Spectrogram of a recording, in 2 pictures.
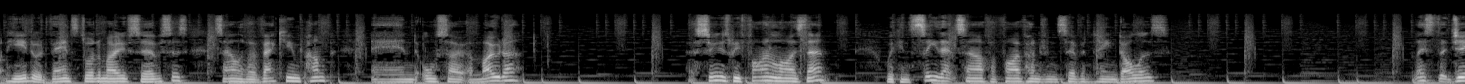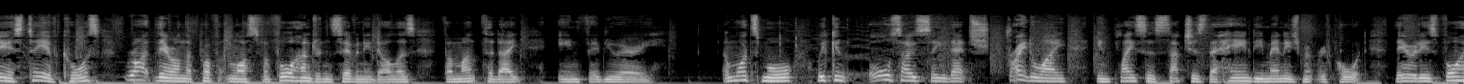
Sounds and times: Narration, monologue: 0.0s - 29.2s.

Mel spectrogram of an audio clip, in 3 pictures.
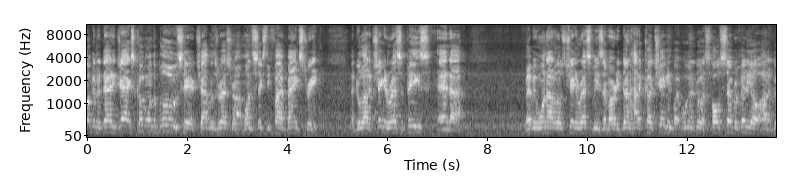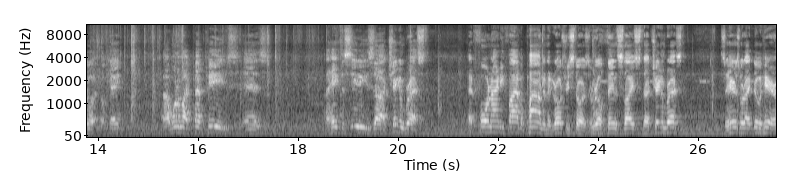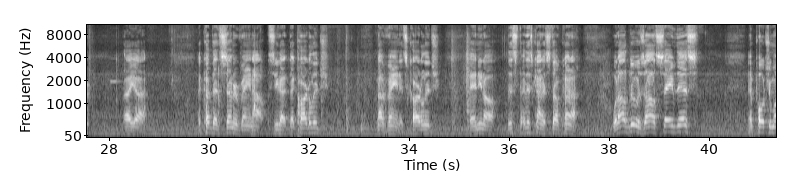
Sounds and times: Speech: 0.0s - 4.7s, 5.3s - 7.6s, 8.8s - 14.6s, 15.3s - 17.5s, 18.5s - 20.6s, 21.4s - 25.8s, 26.5s - 28.8s, 29.8s - 32.4s, 33.4s - 39.9s, 40.8s - 41.3s.

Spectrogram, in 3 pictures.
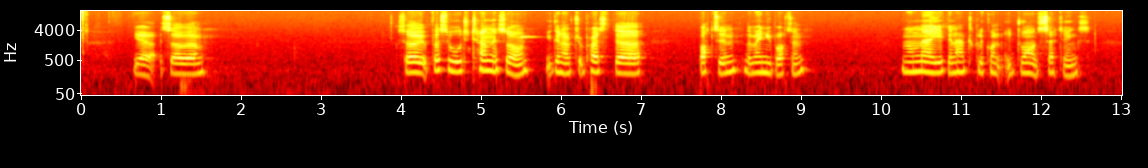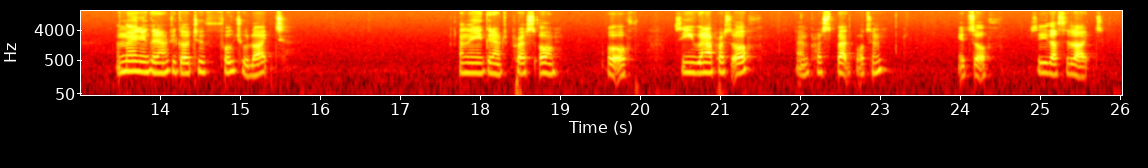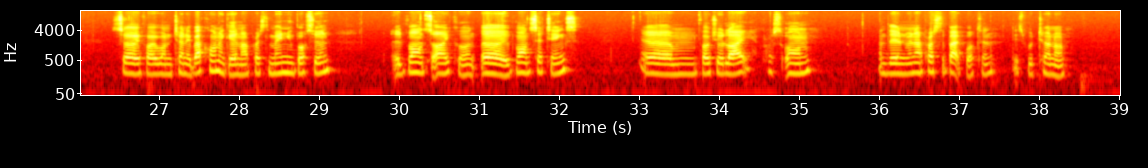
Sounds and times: Speech: 0.6s - 1.7s, 4.0s - 7.1s, 7.7s - 9.2s, 10.2s - 12.7s, 13.4s - 15.7s, 17.7s - 19.0s, 19.6s - 23.2s, 24.0s - 29.2s, 29.9s - 32.3s, 33.0s - 35.3s, 36.0s - 38.4s.

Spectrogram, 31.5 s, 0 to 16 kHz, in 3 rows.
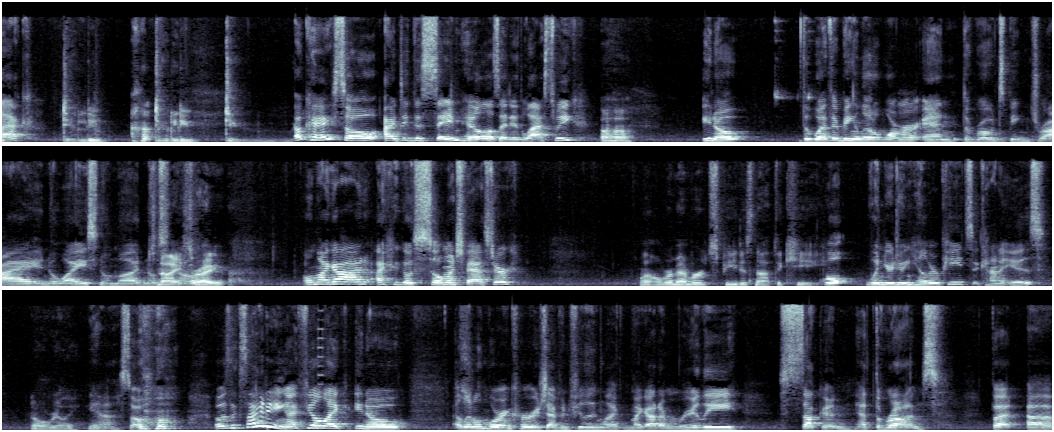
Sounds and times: Speech: 0.0s - 6.3s, 8.0s - 12.8s, 16.9s - 22.3s, 23.2s - 31.5s.

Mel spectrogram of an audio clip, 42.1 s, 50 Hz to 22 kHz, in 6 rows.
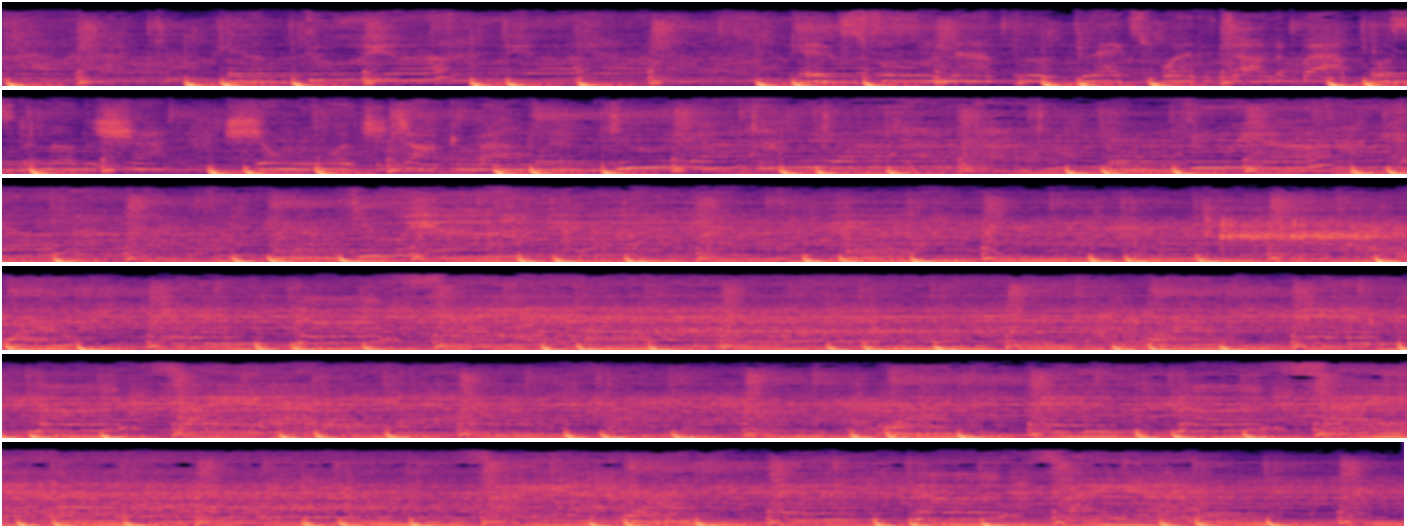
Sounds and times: Music: 0.0s - 42.1s.

